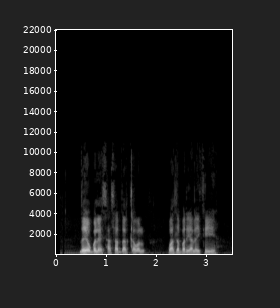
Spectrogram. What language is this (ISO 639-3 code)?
pus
